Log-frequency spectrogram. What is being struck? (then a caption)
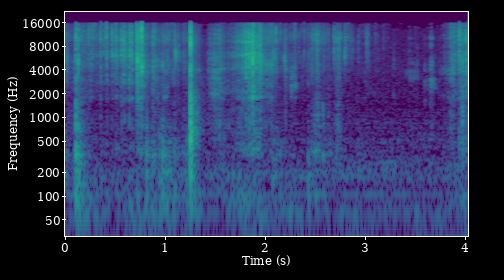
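Bar of soap shaved with a blade. A solid, red, translucent bar of dried soap is held in the hand and shaved with a utility knife blade, so flakes crumble off. Short, dry, bright scraping and crackling strokes come in quick, uneven bursts, with one sharper snap near the middle before the shaving settles into softer rasps.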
